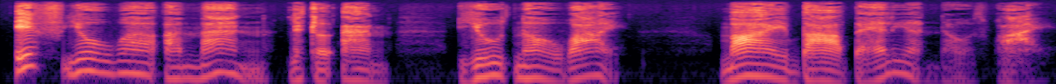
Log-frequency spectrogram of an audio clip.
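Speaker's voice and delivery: slow, low, soft teasing; teasing lady. Acted. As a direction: tease him lazily. Madam teasing.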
